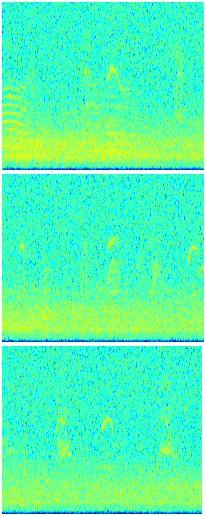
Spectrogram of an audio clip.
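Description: Small wild birds giving short, high chirps about once a second over a steady background hiss, with a drawn-out pitched sound fading out at the very start.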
